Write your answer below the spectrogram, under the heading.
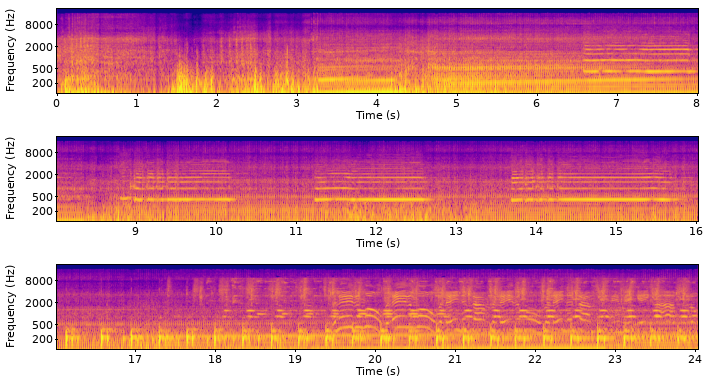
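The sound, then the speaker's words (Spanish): A vehicle engine runs as a trip to a land-recovery site gets under way, holding a steady low drone throughout, with tonal sounds layered over it in the middle and a brighter, busier texture near the end. “Vamos, vamos, arrancamos, ya está listo el motor.”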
